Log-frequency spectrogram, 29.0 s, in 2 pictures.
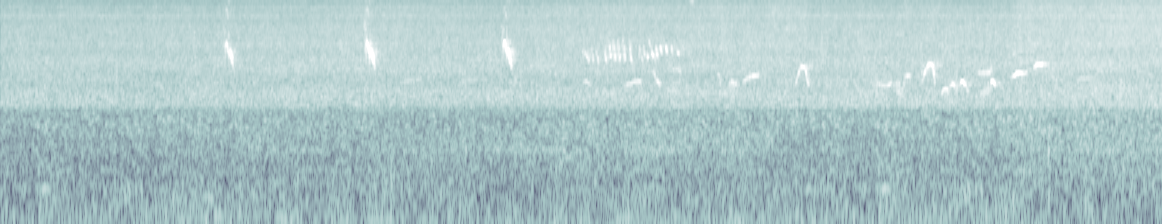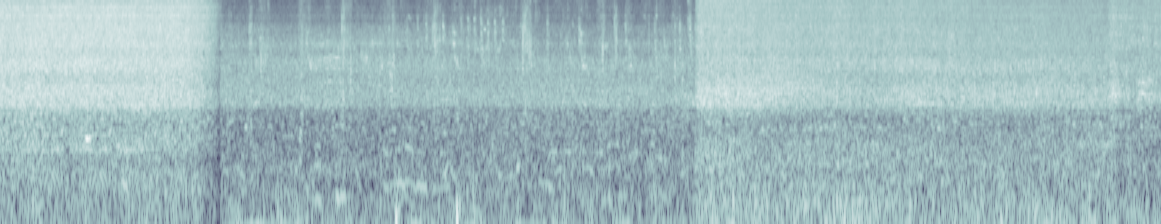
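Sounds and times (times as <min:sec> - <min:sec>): steady background hiss: 0:00.0 - 0:17.3, 0:23.2 - 0:29.0
bird twittering trill and chirps: 0:07.3 - 0:10.2.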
